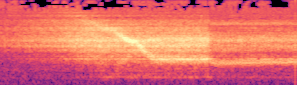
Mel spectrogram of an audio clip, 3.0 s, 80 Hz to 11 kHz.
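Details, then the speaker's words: Sparton Model 5049 radio, remaining wax capacitors replaced, not yet aligned, tuned off station: piercing whistle slides from high to mid pitch then holds over hiss; still squawking and squealing worse than ever, oscillation cause unknown. "still squawking and squealing worse than ever if anything"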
